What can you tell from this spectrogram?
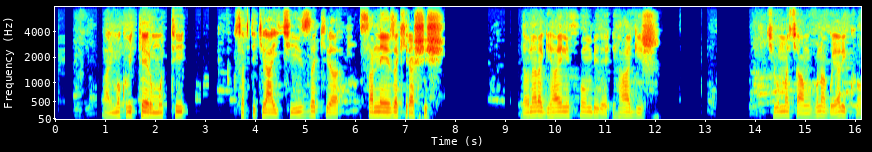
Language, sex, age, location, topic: Kinyarwanda, male, 18-24, Musanze, agriculture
